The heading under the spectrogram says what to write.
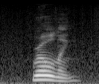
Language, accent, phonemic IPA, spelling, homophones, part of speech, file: English, US, /ˈɹol.ɪŋ/, rolling, Rowling, adjective / verb / noun, En-us-rolling.ogg
- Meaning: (adjective) 1. Drunk; intoxicated from alcohol, staggering 2. Staggered in time and space 3. Moving by turning over and over about an axis 4. Extending in gentle undulations (of the landscape)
